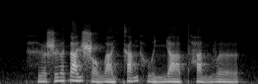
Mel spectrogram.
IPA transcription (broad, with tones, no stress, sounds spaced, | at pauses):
h ɨ˨˩ ə̯ ʂ ɨ˧ ə̯ ɗ a˧ j ʂ ɔ˨˩˨ w a˨˩˦ j k a˧˥ n h u˨˩ ə̯ ɲ aː˨˩ t̪ʰ a˨˩˨ n v əː˨˩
